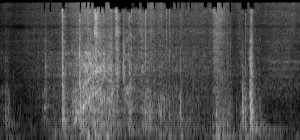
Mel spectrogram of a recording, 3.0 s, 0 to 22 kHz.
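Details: Ariens ST524 snowblower with dirty oil, fresh gas after a dry tank, primed, key on, choke on: two short pull-start bursts spin the engine over, but it never catches into a run. It cranks, no start.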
